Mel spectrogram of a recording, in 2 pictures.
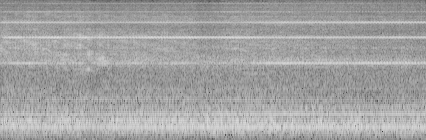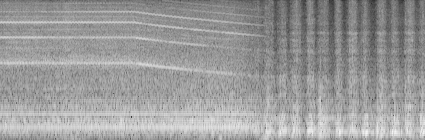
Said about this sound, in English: I'm going to go over to the table saw and I'm going to make a cut most of the way down here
